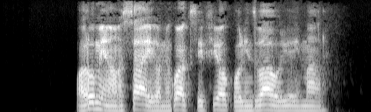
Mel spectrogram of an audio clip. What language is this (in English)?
Swahili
